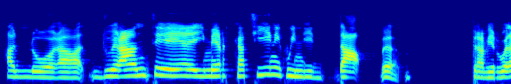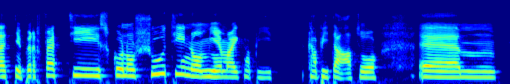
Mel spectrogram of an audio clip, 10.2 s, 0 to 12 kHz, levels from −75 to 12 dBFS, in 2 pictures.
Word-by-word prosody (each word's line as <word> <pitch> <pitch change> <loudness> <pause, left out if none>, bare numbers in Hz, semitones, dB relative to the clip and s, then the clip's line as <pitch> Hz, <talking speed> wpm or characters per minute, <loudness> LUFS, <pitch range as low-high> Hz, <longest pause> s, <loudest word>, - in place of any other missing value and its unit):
Allora, 195 -3 -1
durante 230 +5 +3
i 235 -2 +3
mercatini, 230 +4 -3
quindi 215 -5 -4
da 200 -2 +4 0.2
be 195 -2 -3 0.7
tra 200 -2 -1
virgolette, 200 +3 0
"perfetti 245 +3 -1
sconosciuti", 265 +5 0
non 220 -4 +2
mi 210 -1 +3
è - - +3
mai 200 -1 +1
capi 190 -3 -13 0.3
capitato. 185 -3 -2 0.4
Ehm, 195 -1 +1
210 Hz, 105 wpm, -25 LUFS, 195-235 Hz, 0.7 s, da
